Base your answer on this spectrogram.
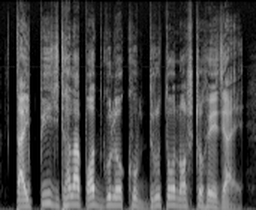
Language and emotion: Bengali, neutral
